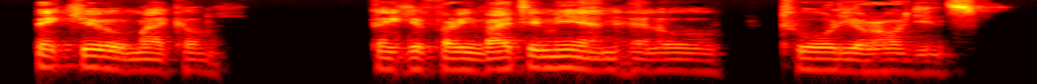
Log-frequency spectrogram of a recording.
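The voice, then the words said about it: Italian accent. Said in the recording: “as you can hear from my accent ... I'm based in the Italian-speaking part of Switzerland, but I'm originally Italian”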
